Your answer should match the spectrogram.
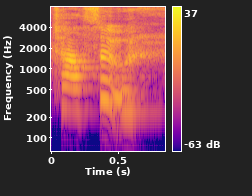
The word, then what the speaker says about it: char siu: It is pronounced char siu.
